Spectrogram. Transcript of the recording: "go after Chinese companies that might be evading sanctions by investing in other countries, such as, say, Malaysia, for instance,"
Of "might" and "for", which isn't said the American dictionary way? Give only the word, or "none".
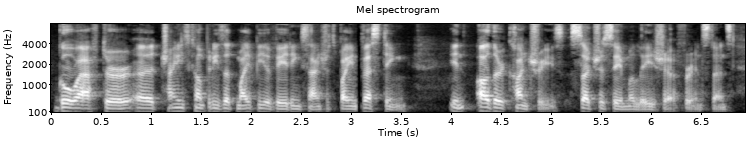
none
